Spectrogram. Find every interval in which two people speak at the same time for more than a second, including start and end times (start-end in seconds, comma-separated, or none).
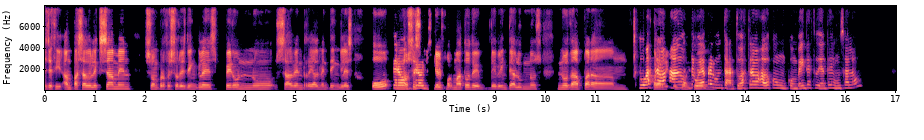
12.1-13.3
